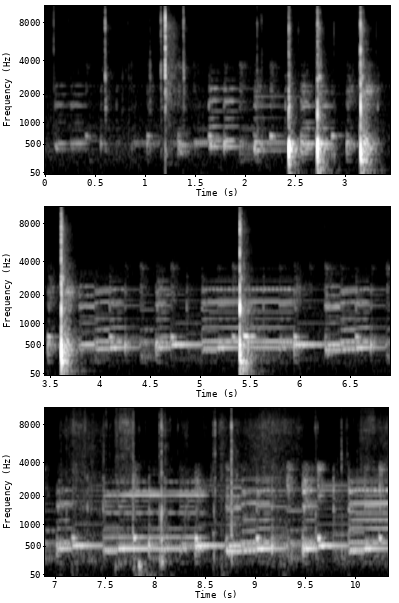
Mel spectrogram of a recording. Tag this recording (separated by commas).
Music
